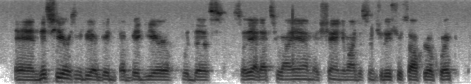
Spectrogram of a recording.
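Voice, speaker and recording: With an American accent, a man talks at a very fast pace with hardly any pauses. His medium-pitched voice stays flat and monotone. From US Northeast, Syracuse, New York. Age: 20s. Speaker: sports podcast host. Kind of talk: casual podcast chat; stats rundown. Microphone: connection issues, static.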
